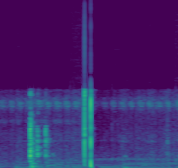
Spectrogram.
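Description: Computer mouse clicking: a short run of clicks about half a second in, then a sharp double click just after a second.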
